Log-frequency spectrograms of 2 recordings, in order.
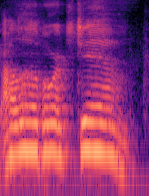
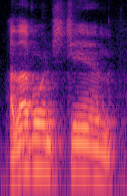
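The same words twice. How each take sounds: First: It is said louder. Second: It is said at a normal, quieter volume.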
